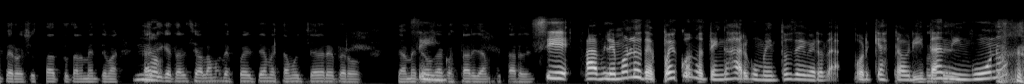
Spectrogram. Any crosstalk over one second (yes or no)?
no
